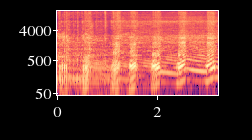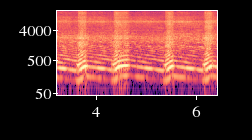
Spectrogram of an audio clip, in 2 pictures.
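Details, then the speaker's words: Honda NSR two-stroke motorcycle, square-headlight model, likely freshly rebuilt, stainless DBS exhaust: crisp throttle blips about every half second, revs snapping up and dropping cleanly with no whine; responsive, healthy. "ก็รอบบิดติดมือครับอย่างที่ผมไปเทสมาก็คือรถมันวิ่งดีนะครับขับสนุกไม่ต้องรอรอบไม่ต้องเค้นรอบนะครับ"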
